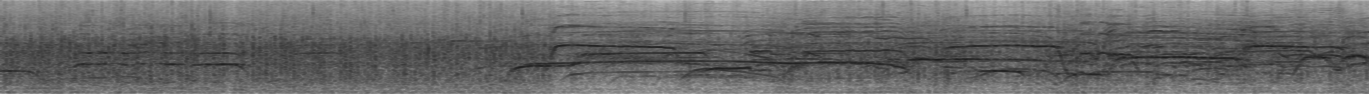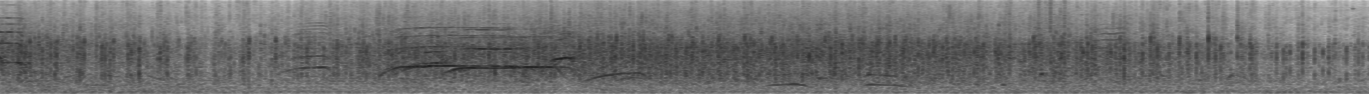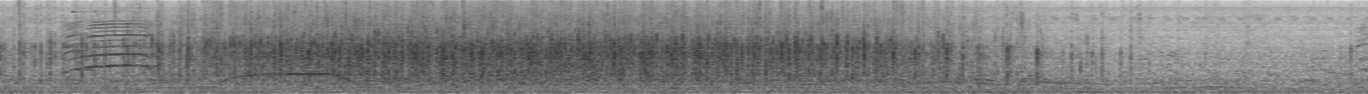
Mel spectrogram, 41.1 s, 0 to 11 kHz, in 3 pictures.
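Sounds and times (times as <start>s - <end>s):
shouts and cheers: 0.0s - 3.4s, 4.6s - 14.1s, 16.5s - 20.5s, 28.0s - 31.0s
audience applauding: 0.0s - 39.0s.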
